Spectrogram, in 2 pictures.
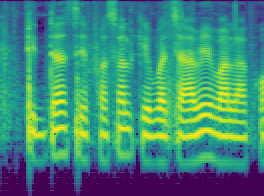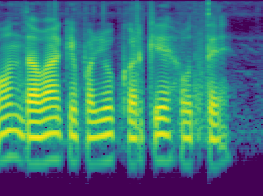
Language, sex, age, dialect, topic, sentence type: Magahi, male, 25-30, Western, agriculture, question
